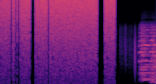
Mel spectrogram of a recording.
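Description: Burst of harsh TV-style static from a glitch transition sound effect. It breaks off twice for an instant and cuts out suddenly just before the end.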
